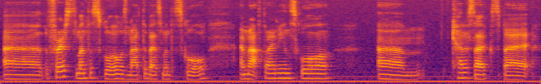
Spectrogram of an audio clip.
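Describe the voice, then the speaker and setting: A young makeup vlogger, sick with a cold, rambles through a tutorial to his camera in a stuffy, nasal voice of medium pitch and fairly bright tone. He swears freely and fills his talk with constant "like"s.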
